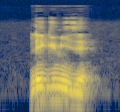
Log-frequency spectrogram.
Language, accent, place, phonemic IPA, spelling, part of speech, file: French, France, Lyon, /le.ɡy.mi.ze/, légumiser, verb, LL-Q150 (fra)-légumiser.wav
- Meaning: to vegetate, laze about (do nothing)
